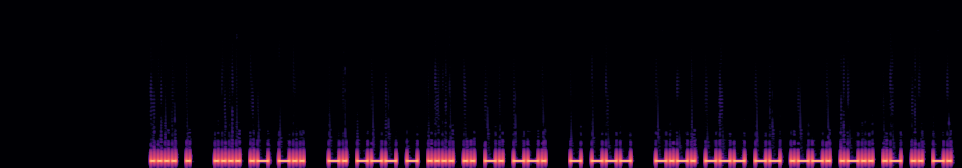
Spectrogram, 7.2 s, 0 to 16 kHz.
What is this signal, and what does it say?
Morse code, heard as a keyed tone, about 44 wpm, 700 Hz. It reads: HE HAD NOTHING TO COMPLAIN
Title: Sentences from Top 1300 Words 45wpm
